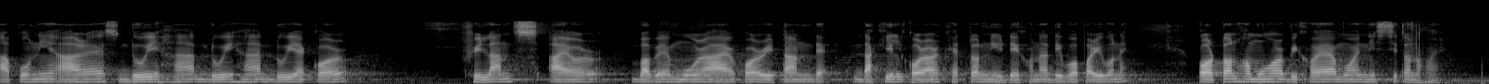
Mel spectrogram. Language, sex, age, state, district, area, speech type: Assamese, male, 18-30, Assam, Sivasagar, rural, read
